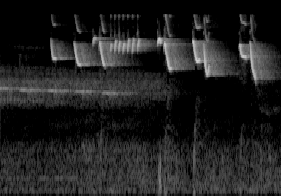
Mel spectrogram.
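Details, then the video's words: Goldfinch singing a complete song: a long thin whistled note, then a run of bright high metallic twittering notes and slurred chips in quick succession, clean with no other sounds. "jilguero completo osamado"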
